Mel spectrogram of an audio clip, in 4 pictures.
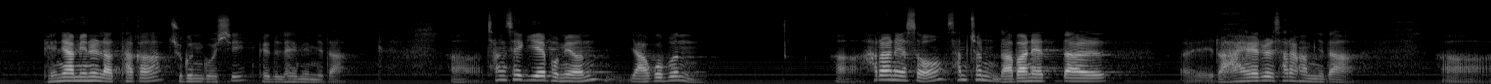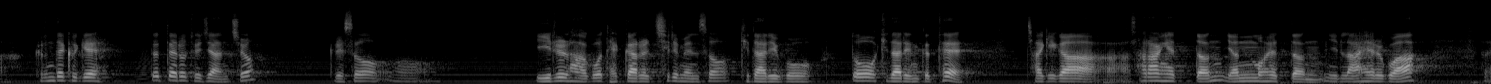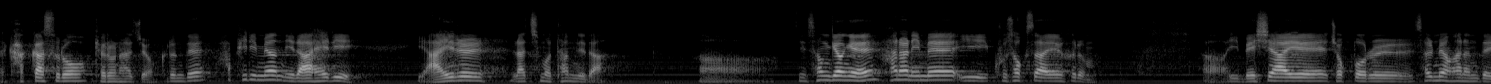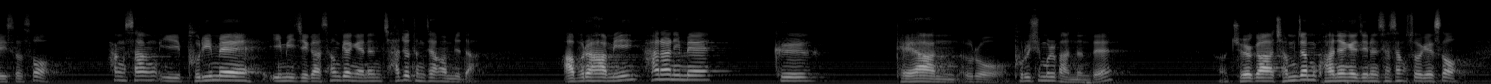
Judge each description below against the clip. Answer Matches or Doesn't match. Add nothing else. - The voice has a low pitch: Doesn't match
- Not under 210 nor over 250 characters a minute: Matches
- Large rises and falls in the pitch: Doesn't match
